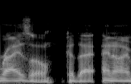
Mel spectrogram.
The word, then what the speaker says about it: Rhizal: One of the downsides, but it actually comes from the word mycorrhizal, which in that context,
